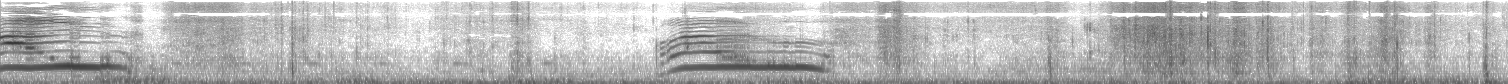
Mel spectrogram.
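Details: Hungry stray cats in Istanbul meow loudly, asking for food and attention; two clear drawn-out meows, one at the start and another near three and a half seconds, each steady then falling, over faint street hiss.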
